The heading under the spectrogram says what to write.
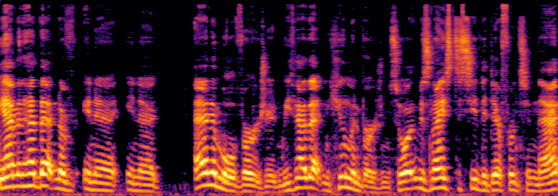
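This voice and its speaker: With lively intonation and an American accent, a man talks at a very fast pace. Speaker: book reviewer. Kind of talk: casual review monologue.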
